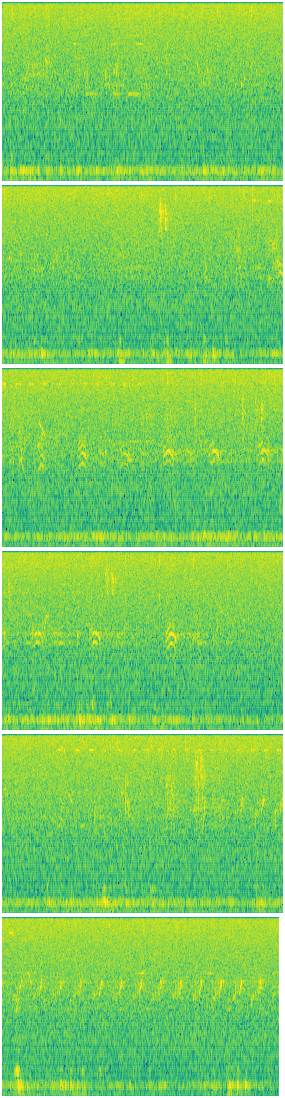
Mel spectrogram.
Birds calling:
Yellow-breasted Apalis (Apalis flavida)

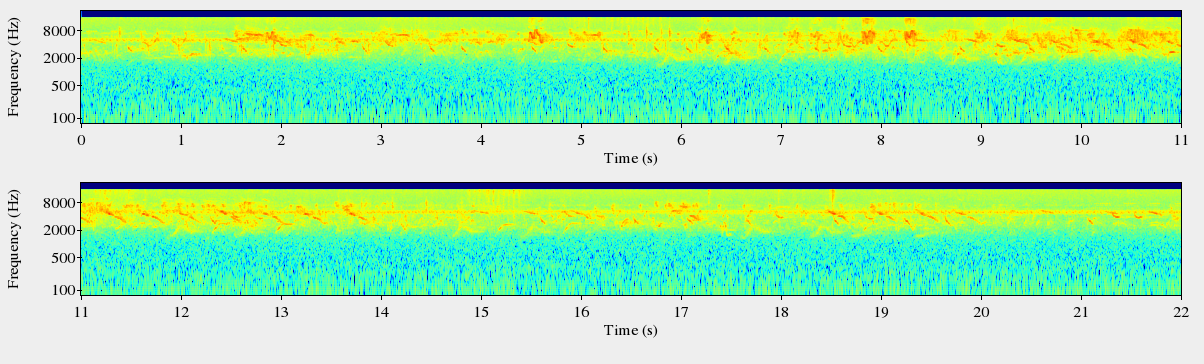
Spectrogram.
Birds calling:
Collared Sunbird (Hedydipna collaris)

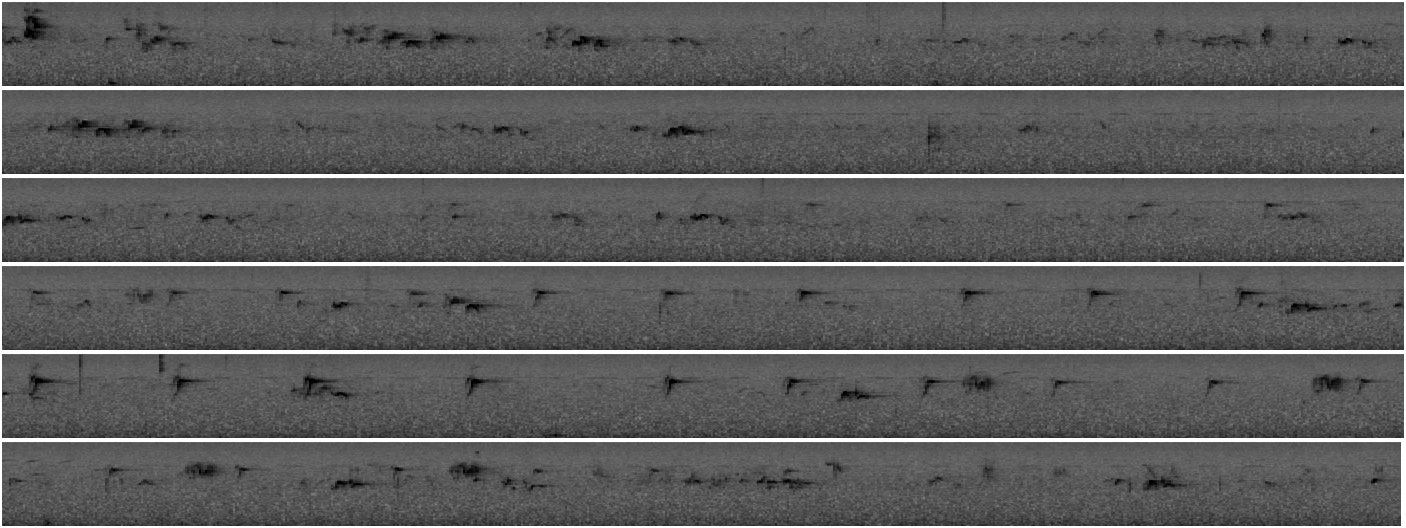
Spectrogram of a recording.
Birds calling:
Brimstone Canary (Crithagra sulphurata), African Pied Wagtail (Motacilla aguimp), Common Bulbul (Pycnonotus barbatus)

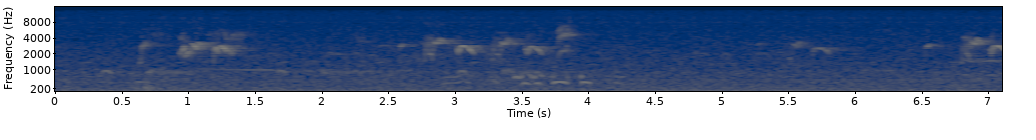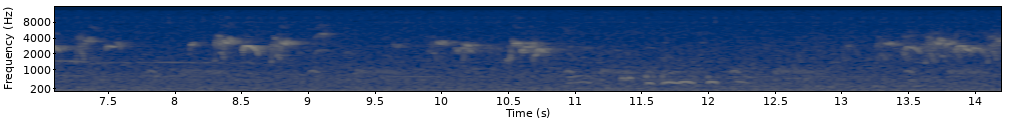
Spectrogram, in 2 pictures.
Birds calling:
Lawrence's Goldfinch (Spinus lawrencei), Common Bulbul (Pycnonotus barbatus), Laughing Dove (Streptopelia senegalensis)

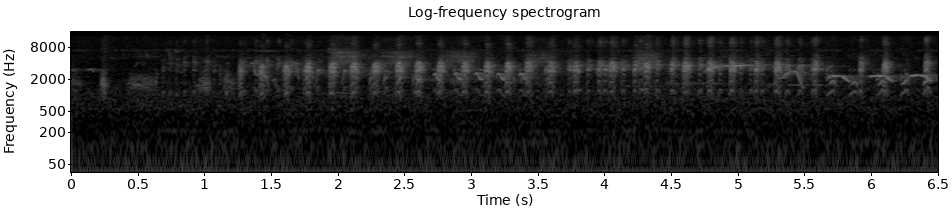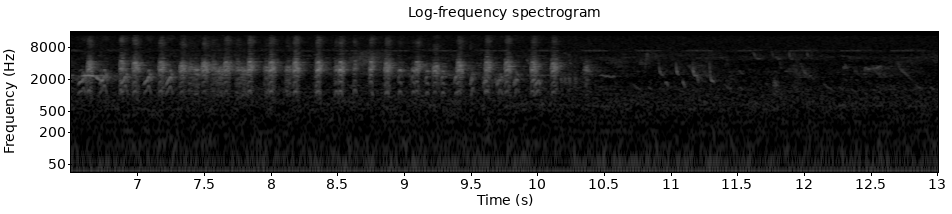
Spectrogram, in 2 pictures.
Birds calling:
Northern Brownbul (Phyllastrephus strepitans)

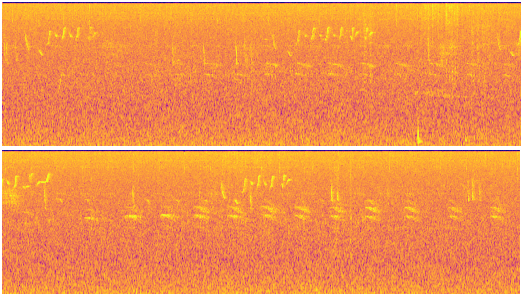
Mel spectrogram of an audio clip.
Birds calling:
Red-fronted Barbet (Tricholaema diademata)

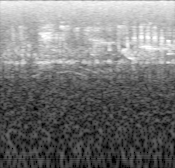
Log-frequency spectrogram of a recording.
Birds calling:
White-browed Sparrow-Weaver (Plocepasser mahali)

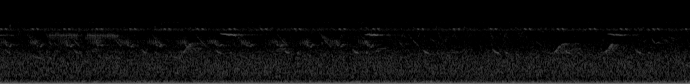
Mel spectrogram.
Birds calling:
Yellow-breasted Apalis (Apalis flavida)

